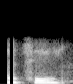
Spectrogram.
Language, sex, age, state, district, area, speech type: Punjabi, female, 18-30, Punjab, Fatehgarh Sahib, rural, conversation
